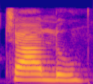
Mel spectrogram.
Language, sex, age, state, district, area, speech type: Hindi, female, 45-60, Madhya Pradesh, Bhopal, urban, read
